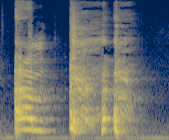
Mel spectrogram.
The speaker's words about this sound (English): I'll try and edit out that cough.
